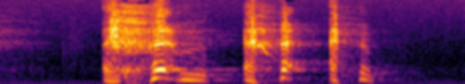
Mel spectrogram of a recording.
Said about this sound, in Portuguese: Nem mesmo a minha tosse faz olhar para mim.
